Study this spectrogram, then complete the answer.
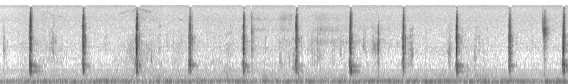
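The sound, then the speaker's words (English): A small clock ticks steadily and crisply, about twice per second, with sharp clicks standing out over a low background hum; no one speaks. “And we'll use a little clock.”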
